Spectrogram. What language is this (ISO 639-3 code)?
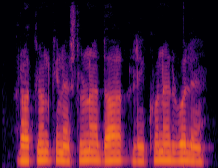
pus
